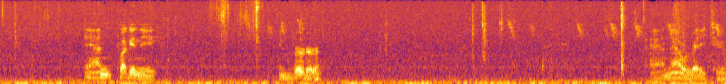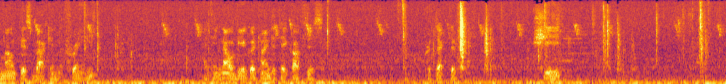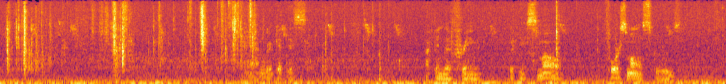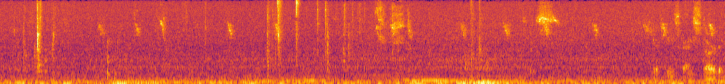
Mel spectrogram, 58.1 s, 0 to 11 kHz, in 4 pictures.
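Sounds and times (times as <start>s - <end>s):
low steady hum: 0.0s - 58.0s.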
